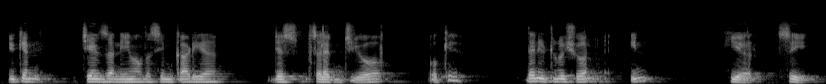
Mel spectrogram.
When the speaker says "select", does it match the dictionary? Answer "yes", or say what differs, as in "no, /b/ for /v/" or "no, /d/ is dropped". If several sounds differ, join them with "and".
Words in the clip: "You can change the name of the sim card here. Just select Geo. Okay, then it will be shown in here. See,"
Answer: yes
